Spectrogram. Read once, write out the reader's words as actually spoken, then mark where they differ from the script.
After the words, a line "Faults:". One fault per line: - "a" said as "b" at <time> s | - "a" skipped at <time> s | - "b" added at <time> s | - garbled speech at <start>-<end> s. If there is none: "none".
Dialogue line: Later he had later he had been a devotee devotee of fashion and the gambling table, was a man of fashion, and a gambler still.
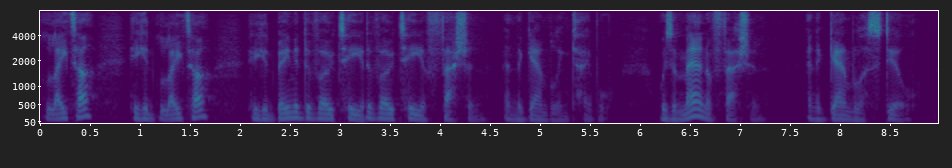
Later he had later he had been a devotee devotee of fashion and the gambling table, was a man of fashion, and a gambler still.
Faults:
none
